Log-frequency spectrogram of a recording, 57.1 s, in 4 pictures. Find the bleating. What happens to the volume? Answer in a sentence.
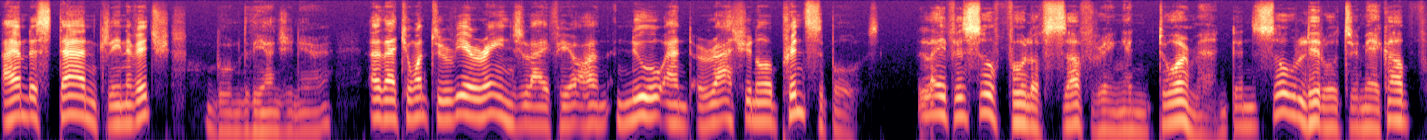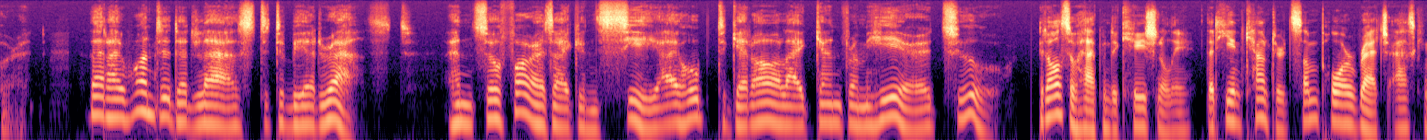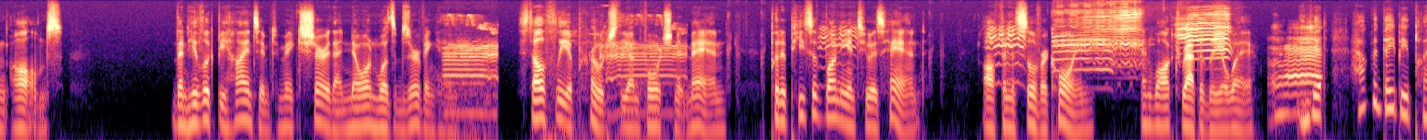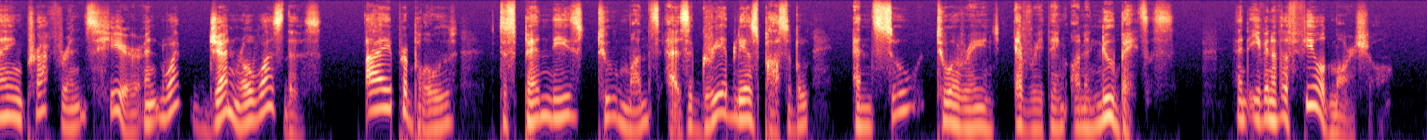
The volume of the bleating goes down, then up.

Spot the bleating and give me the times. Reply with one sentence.
You can hear the bleating from 33.0 to 41.8 s.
